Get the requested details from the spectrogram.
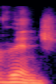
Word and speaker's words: Vinge: How do you pronounce his name? Vinge? V-I-N-G? Vinge. – Werner Vinge, yeah.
